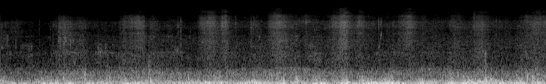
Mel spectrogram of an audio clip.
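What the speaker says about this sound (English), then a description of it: "It's pretty windy out right now" Strong, blustery wind roars and buffets the microphone continuously outdoors by a creek, with no voices.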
